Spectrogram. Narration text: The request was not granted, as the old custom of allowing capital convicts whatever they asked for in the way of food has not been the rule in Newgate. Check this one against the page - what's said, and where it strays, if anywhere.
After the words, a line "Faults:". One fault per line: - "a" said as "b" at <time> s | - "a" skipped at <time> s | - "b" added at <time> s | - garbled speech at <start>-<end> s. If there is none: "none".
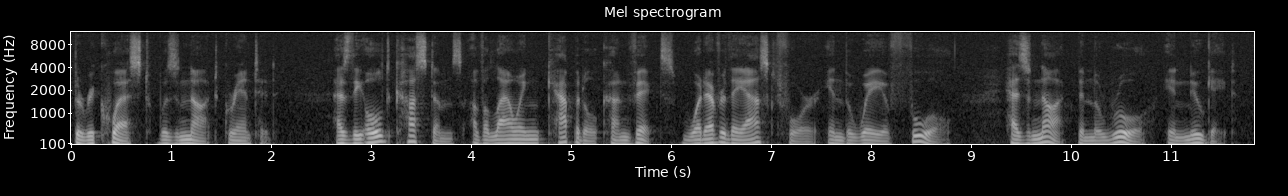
The request was not granted, as the old customs of allowing capital convicts whatever they asked for in the way of fool has not been the rule in Newgate.
Faults:
- "custom" said as "customs" at 3.2 s
- "food" said as "fool" at 8.2 s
